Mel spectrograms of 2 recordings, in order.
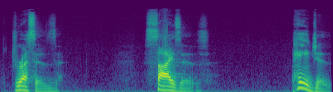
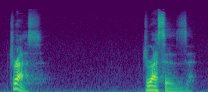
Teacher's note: We say is after sounds like s, z, j.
